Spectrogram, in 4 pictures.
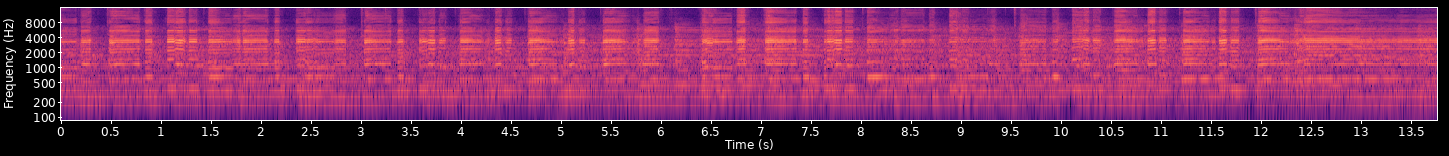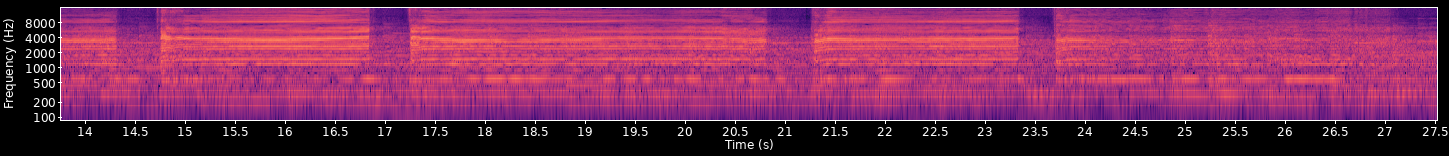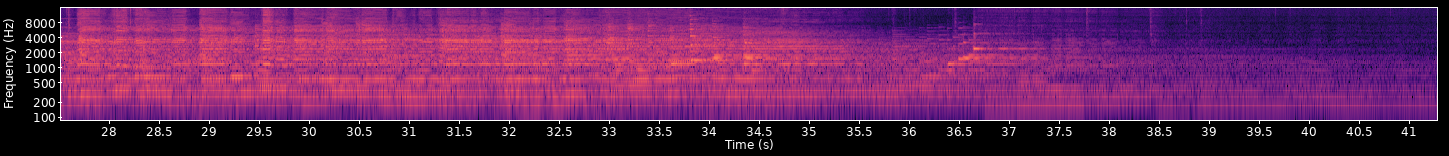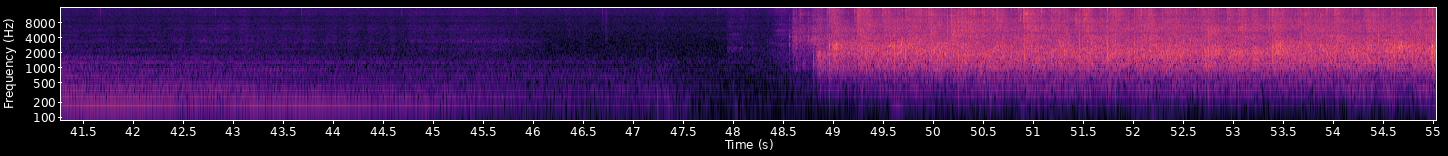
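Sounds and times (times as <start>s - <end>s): tenor saxophone melody: 0.0s - 48.0s
jazz piano: 0.0s - 48.6s.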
